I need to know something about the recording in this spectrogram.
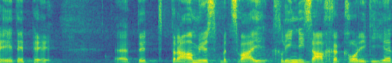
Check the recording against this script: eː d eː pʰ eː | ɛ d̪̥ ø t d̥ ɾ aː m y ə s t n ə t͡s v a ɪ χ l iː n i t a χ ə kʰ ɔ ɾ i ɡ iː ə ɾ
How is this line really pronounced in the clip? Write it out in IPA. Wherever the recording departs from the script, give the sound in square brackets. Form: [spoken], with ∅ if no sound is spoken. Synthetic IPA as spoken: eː d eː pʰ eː | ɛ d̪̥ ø t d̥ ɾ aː m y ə s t [m] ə t͡s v a ɪ χ l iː n i [s] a χ ə kʰ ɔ ɾ i ɡ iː ə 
